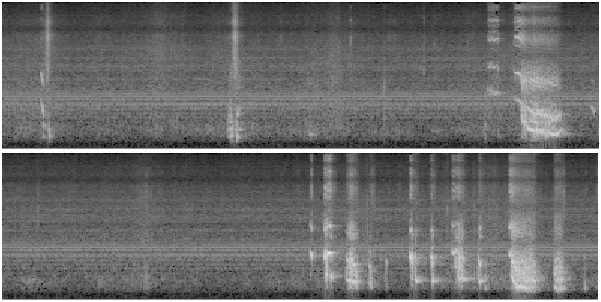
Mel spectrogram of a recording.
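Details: Parson Russell Terrier puppies of the Stormy Wights kennel, with a short whimper early on, a longer whining cry near the middle, then a burst of rapid high yips and squeals toward the end over a steady background hum.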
